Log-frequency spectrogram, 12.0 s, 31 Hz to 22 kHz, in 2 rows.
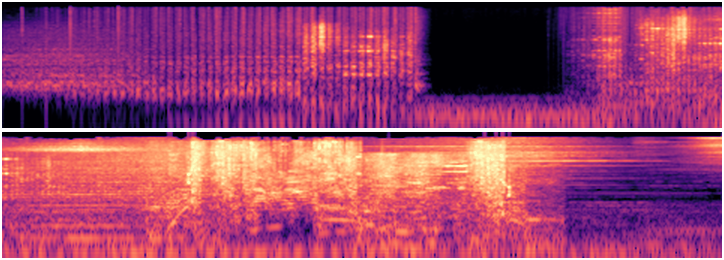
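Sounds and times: rapid stutter of clicks: 0.0 - 3.5
glitchy riser: 0.0 - 3.6, 4.5 - 10.8
deep rumble: 0.3 - 7.9.

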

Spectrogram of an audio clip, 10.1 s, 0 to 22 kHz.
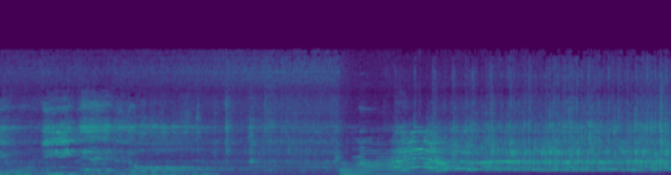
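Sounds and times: person singing: 0.0 - 3.6.

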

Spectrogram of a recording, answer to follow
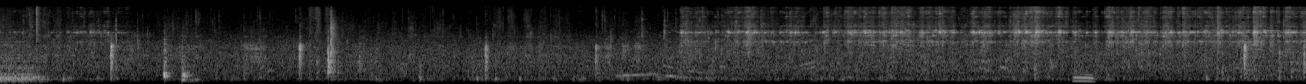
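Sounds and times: wood fire crackling: 0.0 - 13.0.

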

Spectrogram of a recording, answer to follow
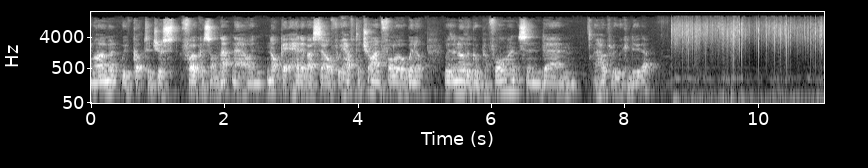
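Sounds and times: record crackling clicks: 8.7 - 11.0
static hiss: 8.7 - 11.0.

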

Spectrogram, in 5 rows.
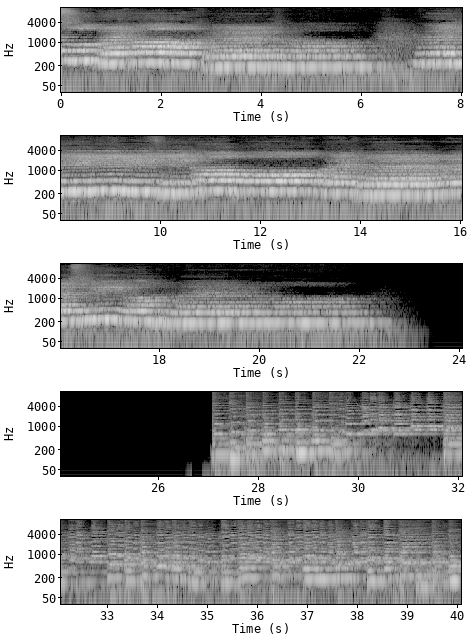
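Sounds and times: slow sung chant: 0.0 - 22.9.

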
